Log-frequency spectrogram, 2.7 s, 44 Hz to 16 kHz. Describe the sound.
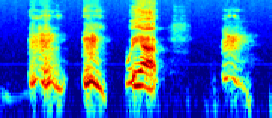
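Throat clearing from an 81-year-old man with a pollen-irritated throat: a few rough, voiced, rasping bursts with short gaps between them, heard alone with no speech.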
